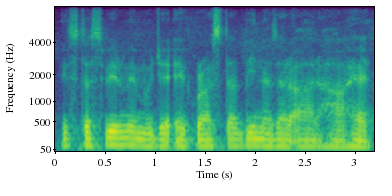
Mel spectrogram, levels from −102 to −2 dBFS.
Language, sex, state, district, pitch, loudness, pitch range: Hindi, male, Arunachal Pradesh, Lower Dibang Valley, 95 Hz, -17 LUFS, 90-100 Hz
